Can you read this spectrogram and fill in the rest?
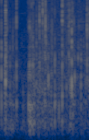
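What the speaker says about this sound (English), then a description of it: "so I'm just going to snip them open" A short burst of crinkling plastic packaging of Re-ment items being snipped open with scissors and handled, close and quiet.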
